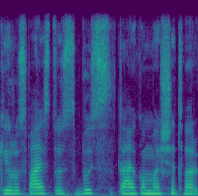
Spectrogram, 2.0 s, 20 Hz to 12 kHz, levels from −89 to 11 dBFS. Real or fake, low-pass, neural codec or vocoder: fake; 10.8 kHz; vocoder, 44.1 kHz, 128 mel bands every 256 samples, BigVGAN v2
